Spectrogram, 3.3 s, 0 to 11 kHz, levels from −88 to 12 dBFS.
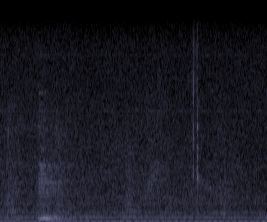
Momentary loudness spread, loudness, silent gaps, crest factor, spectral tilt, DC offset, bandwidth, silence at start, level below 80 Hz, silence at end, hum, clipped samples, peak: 8 LU; -52 LUFS; none; 24 dB; -3.5 dB/octave; under 0.1%; 10.5 kHz; 0 s; -62 dBFS; 0 s; none; under 0.1%; -28 dBFS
